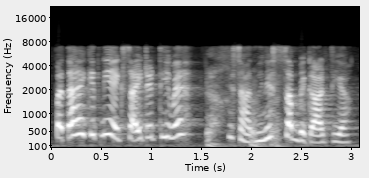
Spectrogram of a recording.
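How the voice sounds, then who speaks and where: A woman's voice: sits high, big pitch swings, fairly quick, fairly bright tone. A woman dubbing a wife who complains with exasperation. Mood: annoyed. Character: house-proud wife, upset and sharp. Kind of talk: Hindi film dub. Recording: dull film dub with music.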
